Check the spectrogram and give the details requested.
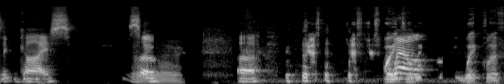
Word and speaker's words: Guise: Hood, but every single person in, like, real life that I have heard pronounce that pronounces it Geese.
